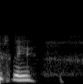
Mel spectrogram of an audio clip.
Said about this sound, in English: Normally I be yawning, but I don't be.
